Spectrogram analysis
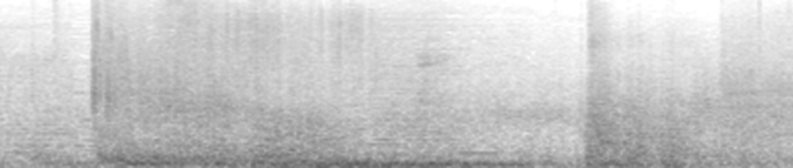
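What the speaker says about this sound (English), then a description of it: "Finn uses a giant thong to shoot bombs into the Sharknado" Huge movie bomb explosions rumble and boom continuously in a loud, dense roar from a disaster film about bombs fired into a shark-filled tornado, with a sharp new blast partway through.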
